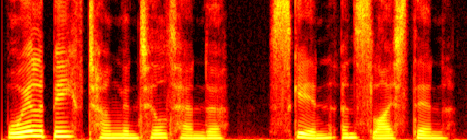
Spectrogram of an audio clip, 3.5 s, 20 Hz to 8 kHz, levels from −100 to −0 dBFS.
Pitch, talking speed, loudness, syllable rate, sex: 195 Hz, 170 wpm, -19 LUFS, 4.6 syllables/s, female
